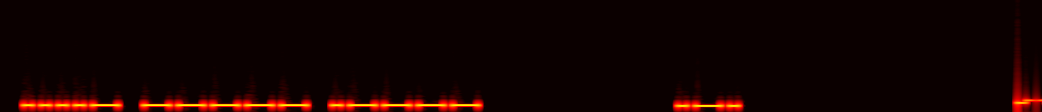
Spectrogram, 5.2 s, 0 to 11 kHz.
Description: Morse code, heard as a keyed tone, about 27 wpm, 700 Hz. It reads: 401 R
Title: Worked All Europe DX Contest - QTC Exchange - 28wpm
